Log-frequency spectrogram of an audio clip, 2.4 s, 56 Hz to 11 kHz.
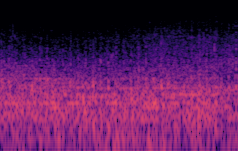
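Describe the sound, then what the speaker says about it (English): A helicopter in the video game Jurassic World Evolution 2 flies with a steady, broadband rotor whir and rush, faint and unchanging, with no voices. "And now I'm safely in the helicopter"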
